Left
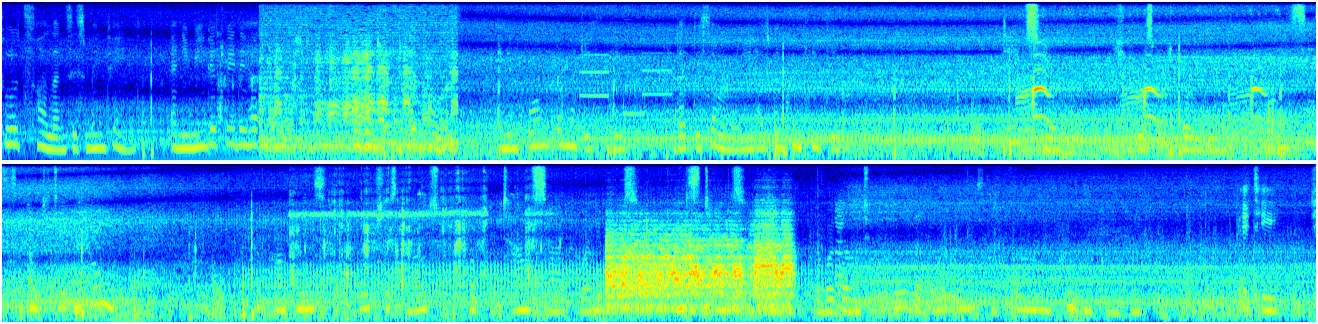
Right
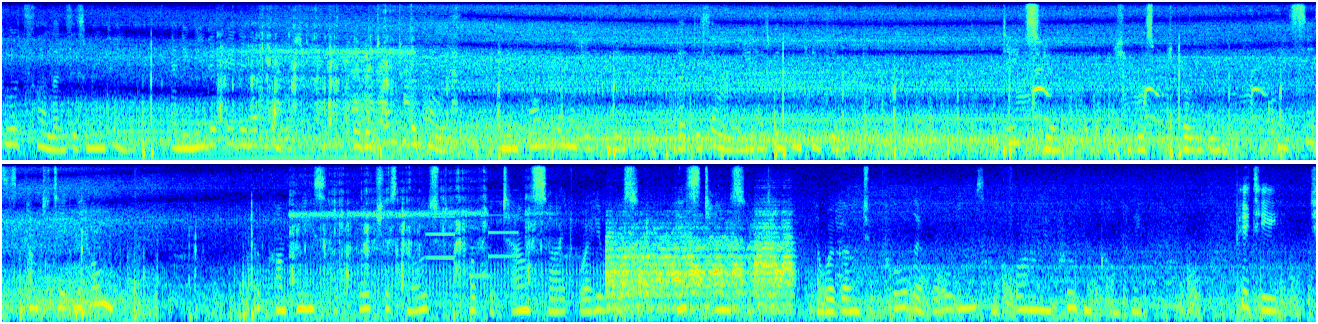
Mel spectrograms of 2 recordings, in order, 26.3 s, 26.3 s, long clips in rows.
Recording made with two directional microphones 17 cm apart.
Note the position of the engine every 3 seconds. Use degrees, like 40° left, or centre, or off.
50° right, 40° right, 20° right, 10° left, 20° left, 40° left, 50° left, 50° left, 60° left.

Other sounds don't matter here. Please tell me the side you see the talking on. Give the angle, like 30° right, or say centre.
10° right.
